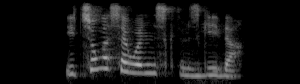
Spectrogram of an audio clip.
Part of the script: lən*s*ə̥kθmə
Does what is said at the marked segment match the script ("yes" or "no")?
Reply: yes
